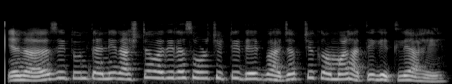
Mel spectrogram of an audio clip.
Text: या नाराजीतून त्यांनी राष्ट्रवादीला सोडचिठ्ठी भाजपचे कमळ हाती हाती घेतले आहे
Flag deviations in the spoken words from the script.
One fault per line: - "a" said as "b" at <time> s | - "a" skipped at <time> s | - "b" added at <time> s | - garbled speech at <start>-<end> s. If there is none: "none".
- "देत" added at 2.4 s
- "हाती" skipped at 3.7 s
